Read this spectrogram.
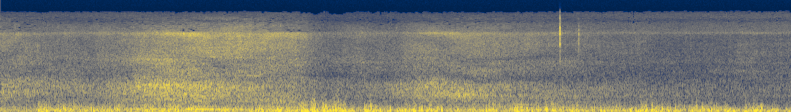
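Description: Wind rumbles loudly against a microphone outdoors.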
